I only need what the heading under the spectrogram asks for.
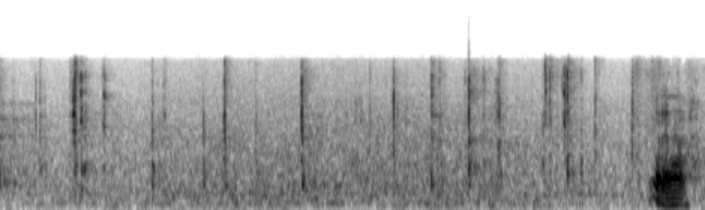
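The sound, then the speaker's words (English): Small dry clicks and ticks of a screw being unscrewed, the second to last of six screws to come out. Many light, irregular taps run throughout, with a louder, fuller burst near the end. “So this is the second to last screw to come out.”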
